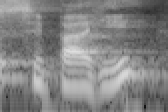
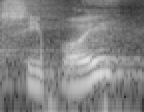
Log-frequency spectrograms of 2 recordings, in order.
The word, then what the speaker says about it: sipahi: First of all, the word is sipahi, not sepoy.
